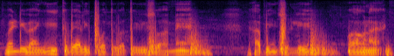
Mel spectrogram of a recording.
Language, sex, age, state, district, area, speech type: Tamil, male, 60+, Tamil Nadu, Mayiladuthurai, rural, spontaneous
